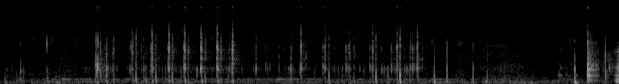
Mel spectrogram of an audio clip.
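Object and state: Sealed die-cast toy car package, tight when shaken.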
